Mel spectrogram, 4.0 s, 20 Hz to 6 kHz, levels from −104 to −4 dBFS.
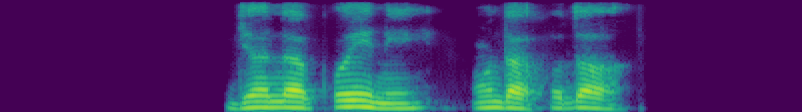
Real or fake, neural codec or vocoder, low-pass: fake; codec, 16 kHz, 2 kbps, X-Codec, WavLM features, trained on Multilingual LibriSpeech; 5.4 kHz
